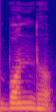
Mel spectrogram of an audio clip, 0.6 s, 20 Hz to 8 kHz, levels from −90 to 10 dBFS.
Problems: low volume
